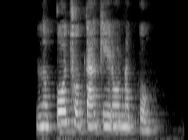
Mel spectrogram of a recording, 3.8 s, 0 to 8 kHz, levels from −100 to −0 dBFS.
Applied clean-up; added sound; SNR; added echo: neural mask model DeepFilterNet 3.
